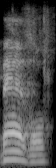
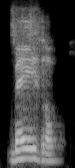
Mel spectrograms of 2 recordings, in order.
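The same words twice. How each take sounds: First: It is said with a British pronunciation. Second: It is said with an American pronunciation.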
